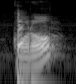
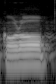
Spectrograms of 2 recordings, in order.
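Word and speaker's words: гурав: 넥, 허열, 고롭, 두룹, 타옵. 네, 1부터 5까지 발음을 닉, 허열, 고롭, 두룹, 타옵 이렇게 얘기를 합니다.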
